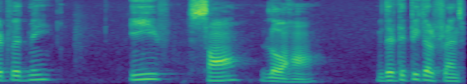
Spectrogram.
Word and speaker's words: Yves Saint Laurent: The S at the end of Eve is silent, and T at the end of Saint and Laurent is also silent. So say it with me, Yves Saint Laurent, with a typical French pronunciation.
